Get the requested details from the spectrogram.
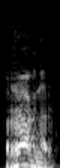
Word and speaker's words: Рагнар: Рагнар на «а», на первый слог впереди, на «ра» ударение.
